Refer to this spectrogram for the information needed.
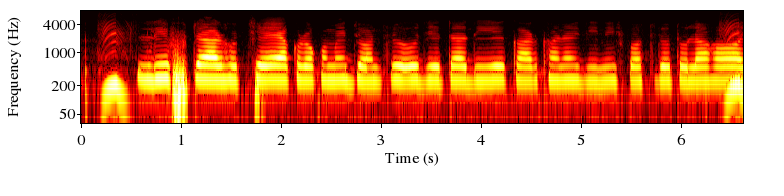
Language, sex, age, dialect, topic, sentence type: Bengali, female, 18-24, Northern/Varendri, agriculture, statement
